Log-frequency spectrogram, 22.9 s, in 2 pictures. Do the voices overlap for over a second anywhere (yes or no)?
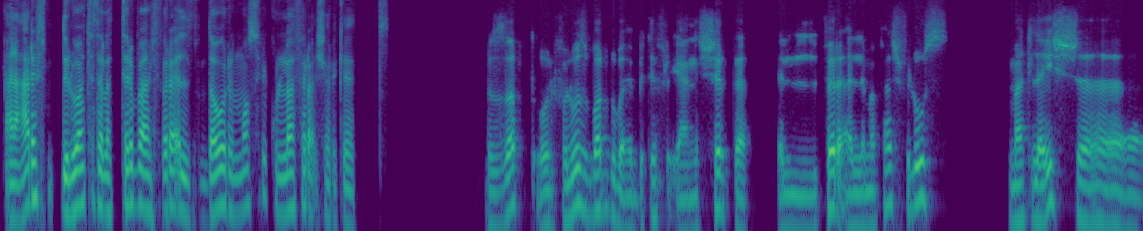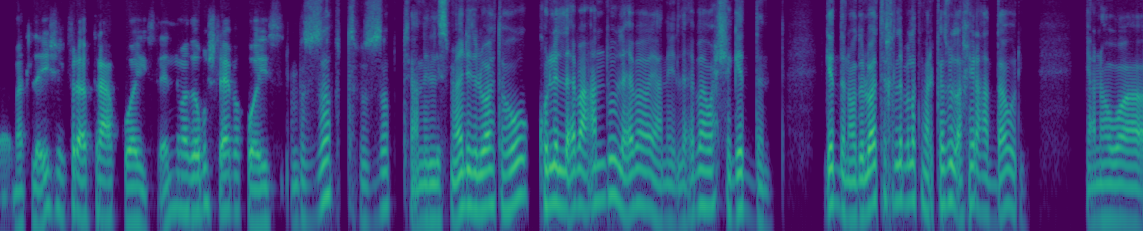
no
